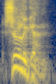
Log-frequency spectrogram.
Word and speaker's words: Schulligen: Schulligen with a hard G. Schulligen, yep.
